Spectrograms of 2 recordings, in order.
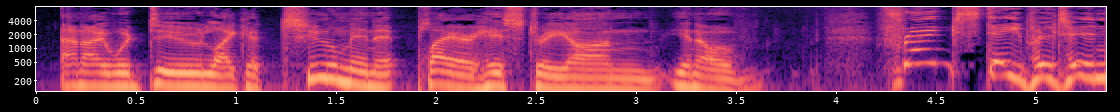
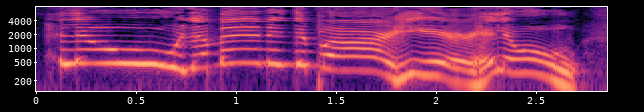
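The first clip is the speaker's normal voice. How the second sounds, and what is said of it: Exaggerated put-on Irish accent. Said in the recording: “it was basically a ridiculous Irish accent, which I can't even remember how it goes”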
